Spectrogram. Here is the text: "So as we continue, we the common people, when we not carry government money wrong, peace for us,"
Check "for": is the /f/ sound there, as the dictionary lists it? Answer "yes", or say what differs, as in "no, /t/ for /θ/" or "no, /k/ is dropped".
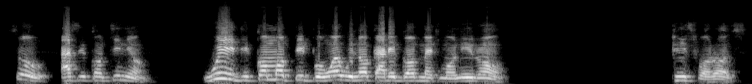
yes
